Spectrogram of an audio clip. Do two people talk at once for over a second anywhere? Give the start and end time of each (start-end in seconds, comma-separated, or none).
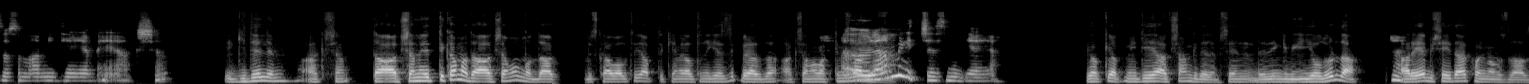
none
